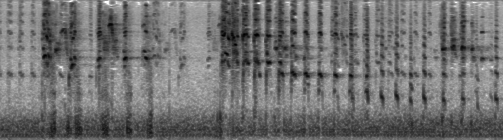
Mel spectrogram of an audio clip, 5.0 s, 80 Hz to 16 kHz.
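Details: Nesting pair of bald eagles at Decorah sound the alarm on 17 April 2014, early afternoon, as an intruder, tentatively a fox squirrel, nears their nest and young; rapid bursts of high staccato chittering notes, pausing briefly midway, then resuming.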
